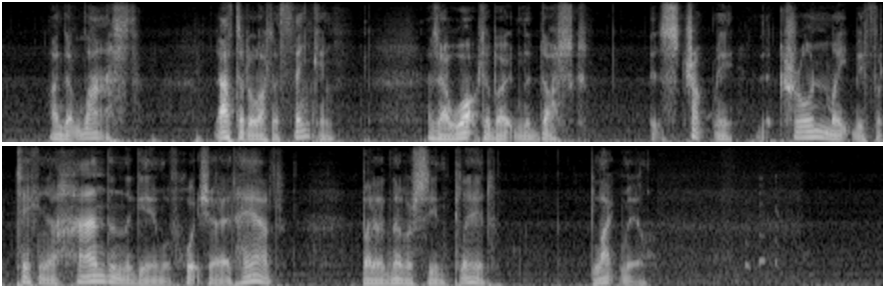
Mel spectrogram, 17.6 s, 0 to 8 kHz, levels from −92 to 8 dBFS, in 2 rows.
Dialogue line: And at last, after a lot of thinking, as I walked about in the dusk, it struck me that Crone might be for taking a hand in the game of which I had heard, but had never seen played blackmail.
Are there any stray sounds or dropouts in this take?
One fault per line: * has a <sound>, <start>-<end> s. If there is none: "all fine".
* has a laugh, 15.9-16.6 s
